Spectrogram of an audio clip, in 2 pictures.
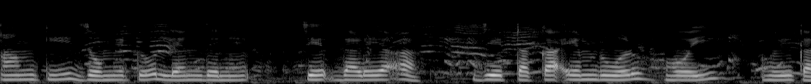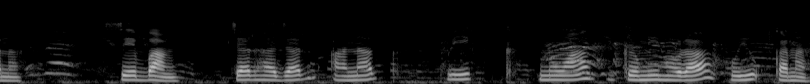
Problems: background conversations at intervals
